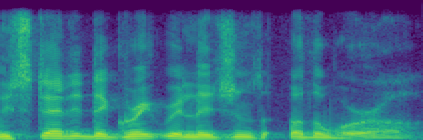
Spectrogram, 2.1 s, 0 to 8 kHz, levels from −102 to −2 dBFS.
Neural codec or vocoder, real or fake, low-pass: none; real; 7.2 kHz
